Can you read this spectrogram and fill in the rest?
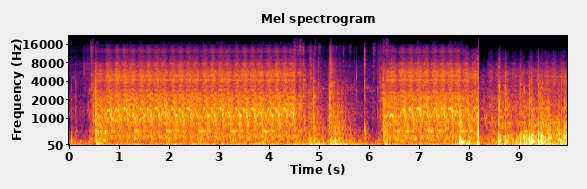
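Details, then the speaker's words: Mitsubishi L200 with EFI conversion, fuel pump running: starter cranks steadily for several seconds without catching, and repeated tries won't fire; owner thinks the distributor was rotated the wrong way, giving incorrect ignition timing. "Maybe I rotated the dizzy the wrong way. Think I turned the dizzy the wrong way."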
